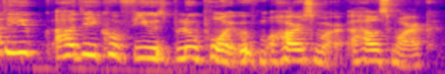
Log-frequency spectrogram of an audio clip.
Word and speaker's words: Housemarque: That is the spelling, but it's actually pronounced Housemarque.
